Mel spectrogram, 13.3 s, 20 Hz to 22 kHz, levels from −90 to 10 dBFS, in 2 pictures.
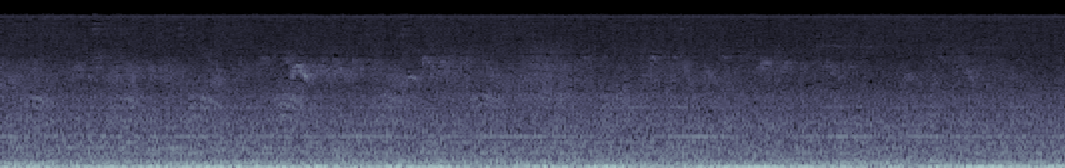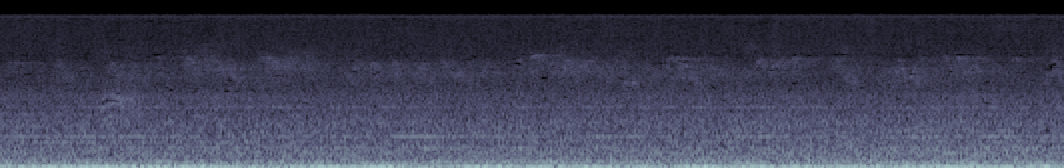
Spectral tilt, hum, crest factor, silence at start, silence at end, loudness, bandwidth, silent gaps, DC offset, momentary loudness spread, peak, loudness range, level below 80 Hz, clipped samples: -7 dB/octave; none; 12 dB; 0 s; 0 s; -27 LUFS; 15.5 kHz; none; under 0.1%; 3 LU; -12 dBFS; 1 LU; -24 dBFS; under 0.1%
